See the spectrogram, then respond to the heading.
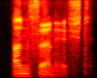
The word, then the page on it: unfurnished: British English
